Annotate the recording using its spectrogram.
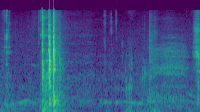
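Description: A few sharp metallic clicks from pliers working a capacitor out of a hand-wired circuit board, the loudest a brief clatter about half a second in.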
